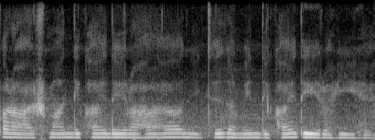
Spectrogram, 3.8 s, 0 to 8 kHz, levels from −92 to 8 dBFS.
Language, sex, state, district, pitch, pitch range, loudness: Hindi, female, Uttar Pradesh, Varanasi, 195 Hz, 190-200 Hz, -18 LUFS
